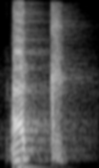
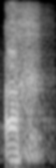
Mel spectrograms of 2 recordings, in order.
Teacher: ak tertahan terlebih dahulu, kemudian ada sisa udara yang mengalir. Ak, tidak langsung kepada mengalirnya udara. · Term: asyiddah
